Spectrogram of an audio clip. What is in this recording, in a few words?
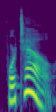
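"foretell", English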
